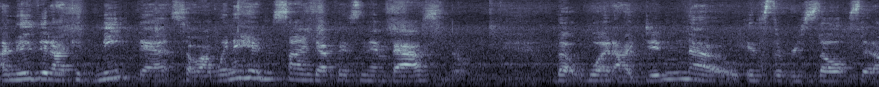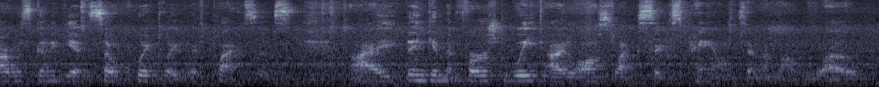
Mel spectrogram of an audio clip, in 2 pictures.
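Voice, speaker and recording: Amid audible room echo and noticeable background noise, a woman speaks at medium pitch and a moderate pace with ordinary pitch variation. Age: 60s. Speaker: product ambassador giving testimonial. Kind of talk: testimony. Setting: meeting with audience.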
